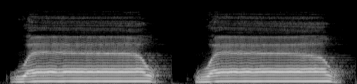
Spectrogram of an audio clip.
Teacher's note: ওয়াও হরফটি উচ্চারণের ক্ষেত্রে বারিক হবে এবং 3 আলিফ টেনে পড়তে হবে।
